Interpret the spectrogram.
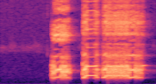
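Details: Second-generation hybrid junglefowl crowing loudly: a short coarse note followed by a long rough, slightly broken phrase, the final syllable only just beginning as the sound cuts off.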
